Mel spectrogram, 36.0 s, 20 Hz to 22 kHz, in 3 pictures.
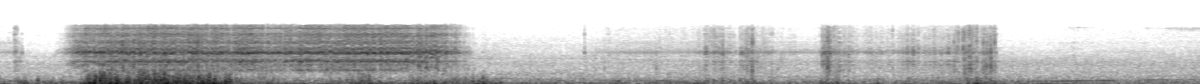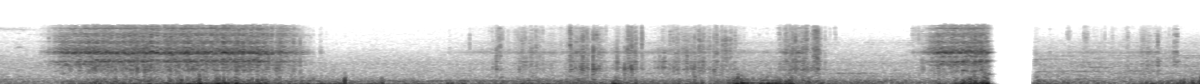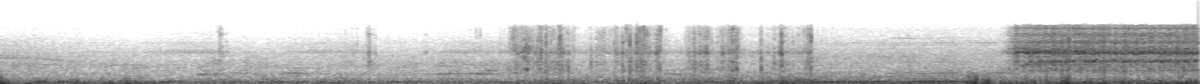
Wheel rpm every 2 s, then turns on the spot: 80, 160, 40, 20, 20, 0, 120, 30, 10, 30, 60, 0, 0, 0, 10, 20, 10, 140.
4-10 16-20 28-32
